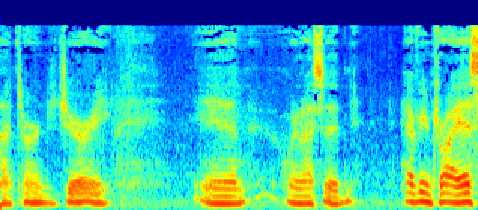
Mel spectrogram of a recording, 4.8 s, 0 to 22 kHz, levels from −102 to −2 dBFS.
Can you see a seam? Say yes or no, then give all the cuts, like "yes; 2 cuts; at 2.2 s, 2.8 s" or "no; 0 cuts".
yes; 1 cut; at 1.1 s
